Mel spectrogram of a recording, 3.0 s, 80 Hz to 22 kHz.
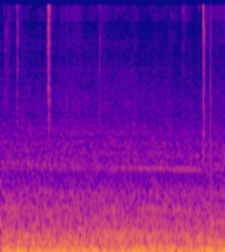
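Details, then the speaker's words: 1970 Porsche 911T flat-six about a mile into its first road drive in 12 years, in a park with a 25 limit: steady rumble pulling cleanly under load, no misses or knocks. The owner suspects the fuel pump lost pressure once warm. Normal under load. "I can already tell you that this is way better. So I think that's definitely the issue, was the fuel pump, not enough fuel pressure."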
